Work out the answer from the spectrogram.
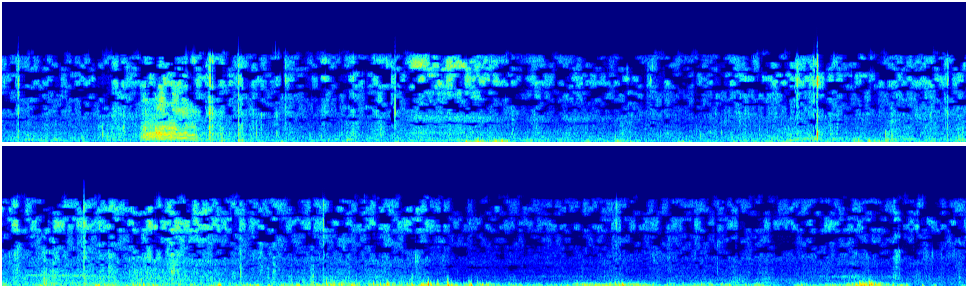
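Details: Crows gathering on an ordinary afternoon in Clara Zetkin Park, Leipzig, many birds present; scattered harsh caws mix with a busy background of overlapping low sounds and rustling.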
